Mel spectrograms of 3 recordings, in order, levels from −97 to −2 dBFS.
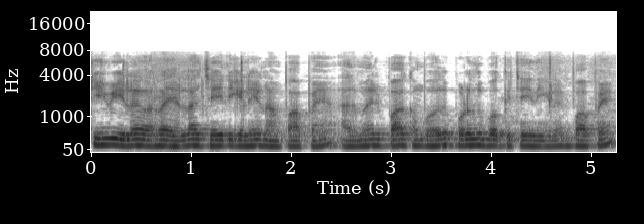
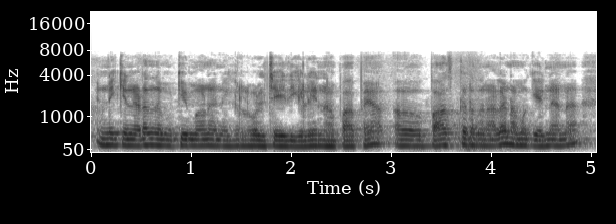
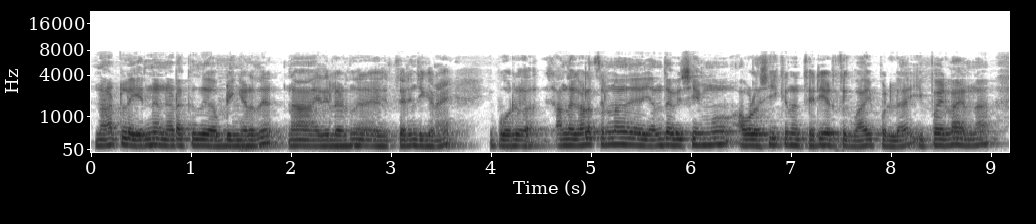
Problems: none marked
